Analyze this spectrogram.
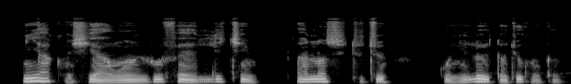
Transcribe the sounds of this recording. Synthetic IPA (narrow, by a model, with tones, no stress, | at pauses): nĩ˦a˦˨kã˨ʃe˧a˨w̃ɔ̃˧i˨ɾu˦fɛ˦li˦t͡ʃĩ˦˨m˨ | la˦nɔ̃˦˨si̥˨tu˨˦tu˦ | ko˨nĩ˨˦lo˦i˦˨tɔ˧d͡ʒu˦kã˧kã˧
